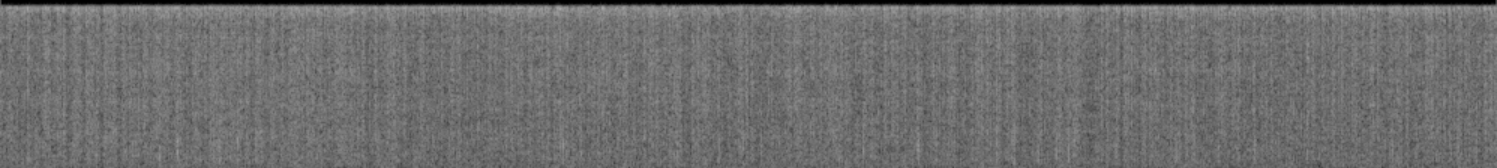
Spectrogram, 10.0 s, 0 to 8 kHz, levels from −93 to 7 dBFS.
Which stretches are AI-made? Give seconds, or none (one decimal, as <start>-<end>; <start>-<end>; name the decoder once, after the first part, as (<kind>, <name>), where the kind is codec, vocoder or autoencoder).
3.3-5.8 (vocoder, BigVGAN v2)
